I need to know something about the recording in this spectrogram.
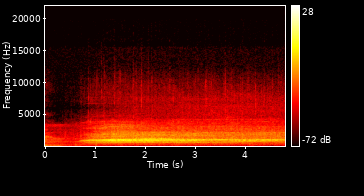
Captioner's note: audience applauds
